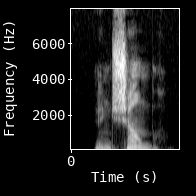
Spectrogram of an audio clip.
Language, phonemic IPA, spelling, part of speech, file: French, /ʃɑ̃bʁ/, chambre, noun, Fr-chambre.ogg
- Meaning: a chamber in its various senses, including: 1. a room 2. a hotel room 3. a bedroom 4. a house of a parliament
